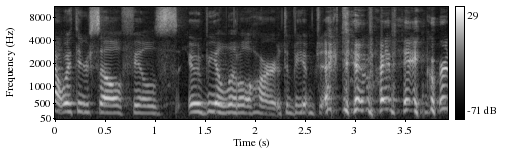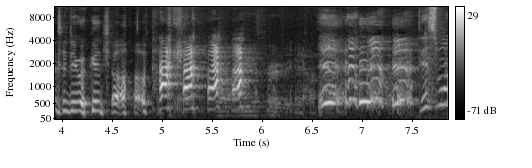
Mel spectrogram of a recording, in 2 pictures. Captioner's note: laughter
